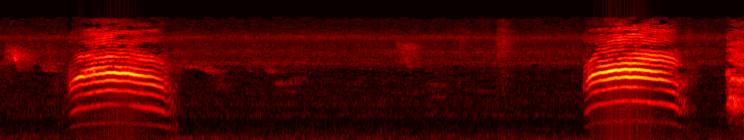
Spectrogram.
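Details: A cat gives two loud, drawn-out meows about four seconds apart, each arched and bright with strong overtones, with near silence between them.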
